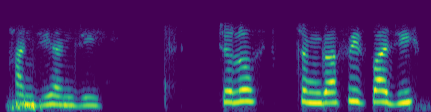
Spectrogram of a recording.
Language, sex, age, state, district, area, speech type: Punjabi, female, 18-30, Punjab, Gurdaspur, rural, conversation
